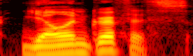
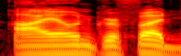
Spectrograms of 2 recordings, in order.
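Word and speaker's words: Ioan Gruffudd: to say joann griffiths i didn't know that johan griffiths all right not graffad not i own graffit joann griffiths that's good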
